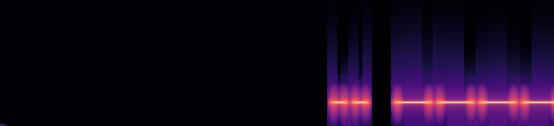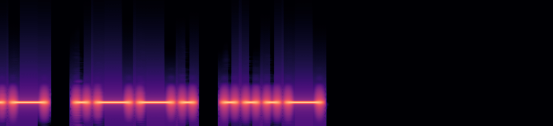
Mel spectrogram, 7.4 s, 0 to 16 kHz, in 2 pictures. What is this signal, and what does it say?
Morse code, heard as a keyed tone, about 17 wpm, 700 Hz. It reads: I0PV
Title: DXCC-100 Call Signs - 4 Characters - 17wpm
